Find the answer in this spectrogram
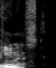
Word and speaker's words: pianist: Penist. A little more emphasis on the A. It's okay. She no, no. Dude, I think it's technically pianist, not piano. Penist. No, it's pianist.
